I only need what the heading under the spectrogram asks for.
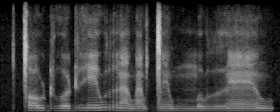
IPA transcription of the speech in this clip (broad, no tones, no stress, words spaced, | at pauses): ǀɔw ɖʱoɖʱeːw rãwãw ɡ͡ǀɛ̃wmːow lːɛ̃ːw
